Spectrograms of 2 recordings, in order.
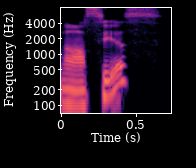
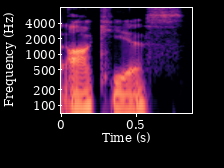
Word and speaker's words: Arceus: So how are you supposed to pronounce it? Arceus. Like, Arc is in like the highest point. Oh, I like, called it Arceus.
